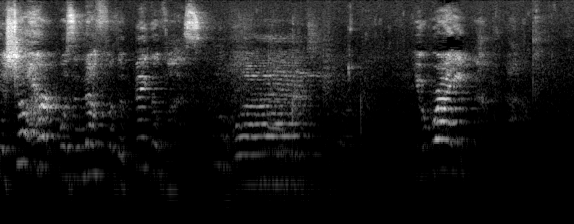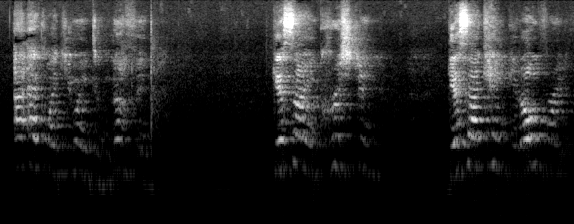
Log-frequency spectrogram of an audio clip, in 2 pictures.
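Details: Adult woman speaking; normal speech.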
